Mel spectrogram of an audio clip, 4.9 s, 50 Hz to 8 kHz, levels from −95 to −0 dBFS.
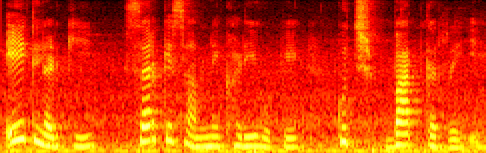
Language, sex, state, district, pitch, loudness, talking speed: Hindi, female, Madhya Pradesh, Dhar, 185 Hz, -18 LUFS, 150 wpm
